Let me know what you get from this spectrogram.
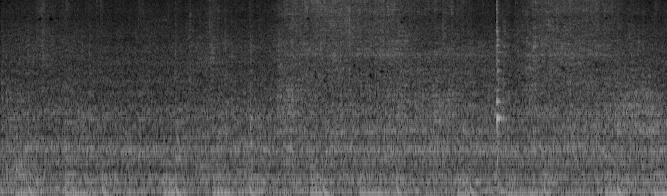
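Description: Mee goreng (fried noodles) sizzling in a hot frying pan while being tossed and stirred with a utensil. The sizzle grows louder about three seconds in, and the utensil gives one sharp clink against the pan about five seconds in.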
